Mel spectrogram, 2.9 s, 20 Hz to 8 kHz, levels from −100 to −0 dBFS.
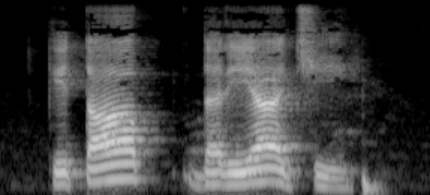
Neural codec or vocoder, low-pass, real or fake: none; 7.2 kHz; real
